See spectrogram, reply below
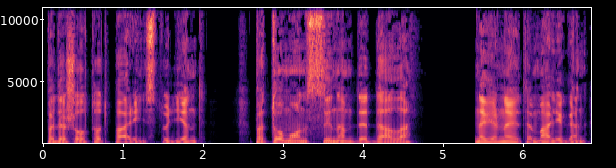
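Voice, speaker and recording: Low-voiced guy reading a novel slow, really lively tone, crisp studio sound. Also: dry recording. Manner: measured, expressive reading. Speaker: audiobook reader. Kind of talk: literary audiobook narration.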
